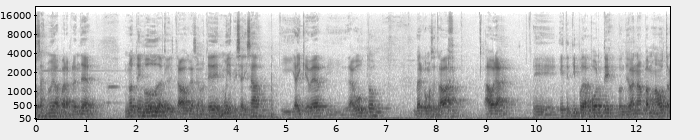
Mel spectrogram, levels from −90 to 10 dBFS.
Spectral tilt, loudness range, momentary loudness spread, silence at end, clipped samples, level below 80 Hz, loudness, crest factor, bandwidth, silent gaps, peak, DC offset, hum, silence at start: -6 dB/octave; 4 LU; 15 LU; 0 s; under 0.1%; -36 dBFS; -20 LUFS; 18 dB; 18 kHz; none; -2 dBFS; under 0.1%; none; 0 s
